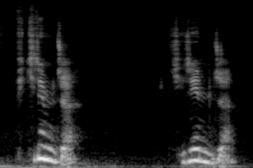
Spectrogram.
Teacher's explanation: Burada i-yə, yəni ikinci hecaya düşür.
